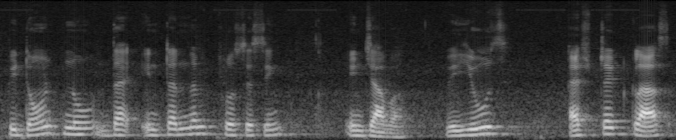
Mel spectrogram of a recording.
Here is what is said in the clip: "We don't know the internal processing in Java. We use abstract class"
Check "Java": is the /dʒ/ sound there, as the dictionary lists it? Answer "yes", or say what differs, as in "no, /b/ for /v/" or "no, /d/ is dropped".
yes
